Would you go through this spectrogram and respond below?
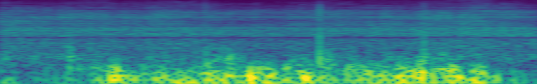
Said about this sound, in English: This is just a little steady breeze.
